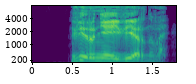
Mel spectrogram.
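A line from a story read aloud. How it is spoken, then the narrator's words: Exclaiming. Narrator (Russian): воскликнул он, пуская в ход жаргон рассыльных из Грин-Дэвидсон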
